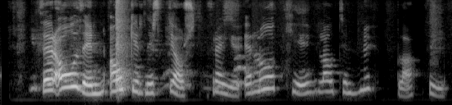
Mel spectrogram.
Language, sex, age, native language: Icelandic, female, 40-49, Icelandic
